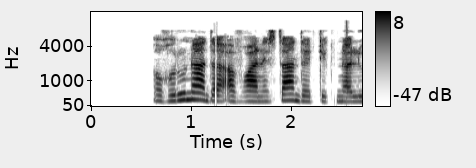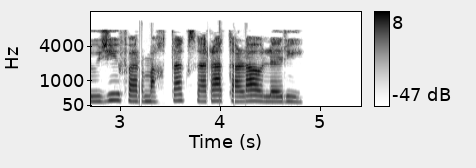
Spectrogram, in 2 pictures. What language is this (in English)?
Pashto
